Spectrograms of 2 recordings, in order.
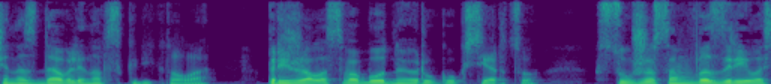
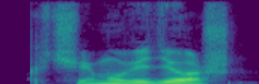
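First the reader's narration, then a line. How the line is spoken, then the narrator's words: Angry blacksmith asking. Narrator (Russian): сердито спросил кузнец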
